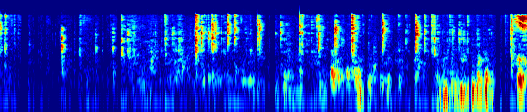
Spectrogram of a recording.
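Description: A cat runs around across a hard floor: rapid, irregular light taps and thuds of paws, sparse at first and then busier and louder, with no one talking.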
